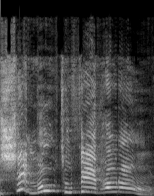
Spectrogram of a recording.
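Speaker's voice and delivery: high, loud flustered complaint; flustered outburst. Real, not acted. Streamer losing track of the fast-moving chat, flustered. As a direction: exclaim as you lose your place, pitch jumping up.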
